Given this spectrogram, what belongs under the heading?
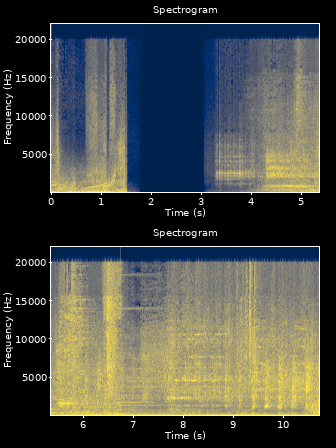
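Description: A train runs in the Western shooter game Call of Juarez: Gunslinger, with a loud steady rumble and clatter under a horn or whistle-like tone that starts after a brief silence and keeps going.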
